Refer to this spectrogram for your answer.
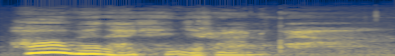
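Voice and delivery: whispered, bewildered lament; a hurt worker whispering to himself; despairing whisper. Retold or imitated. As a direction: breathe it out as if to yourself in disbelief. Acting out despair, denial.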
